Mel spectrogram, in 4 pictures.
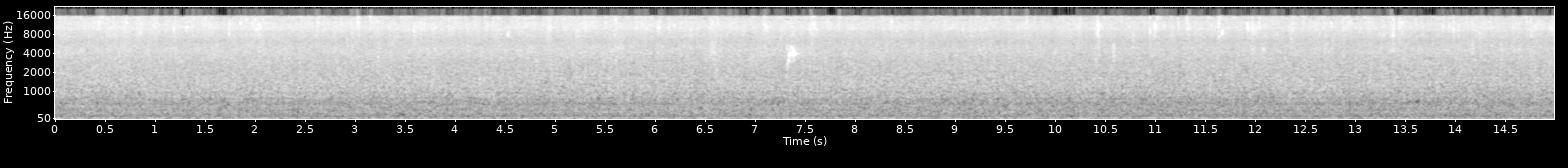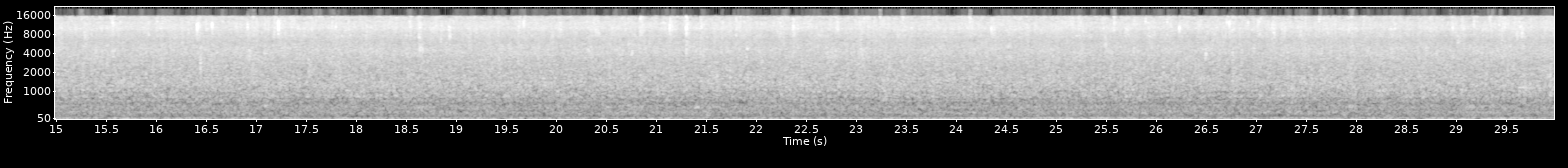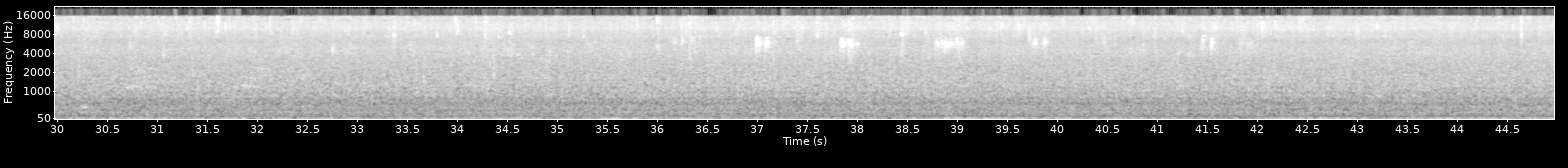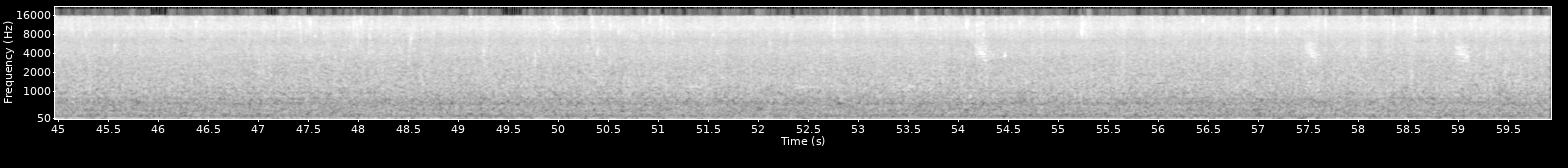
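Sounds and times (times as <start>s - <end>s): steady rain falling: 0.0s - 59.9s
sharp water drips: 34.9s - 40.5s.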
